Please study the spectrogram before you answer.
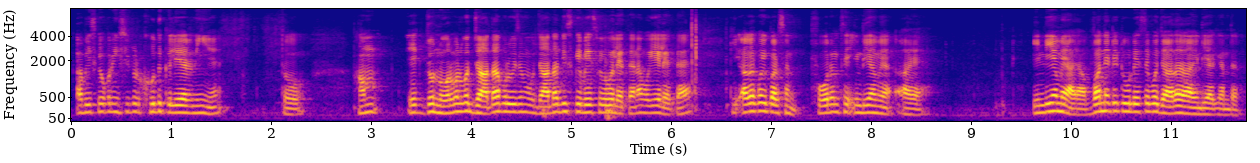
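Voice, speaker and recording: Guy teacher zooming thru case study answers, kinda high voice, talks right at the students. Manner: rapid, talks to students directly in mixed Hindi and English. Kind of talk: exam case study walkthrough.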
